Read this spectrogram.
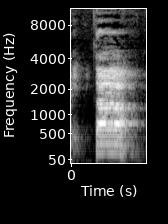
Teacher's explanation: زبان کی نوک اوپر کے دانتوں کے کنارے لگانے سے تا نکلتا ہے اور وہ پتلا نہیں ہوتا ہے.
